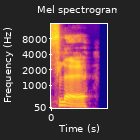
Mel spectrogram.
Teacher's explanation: in the case of fleur you have to end with like a slight g sound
